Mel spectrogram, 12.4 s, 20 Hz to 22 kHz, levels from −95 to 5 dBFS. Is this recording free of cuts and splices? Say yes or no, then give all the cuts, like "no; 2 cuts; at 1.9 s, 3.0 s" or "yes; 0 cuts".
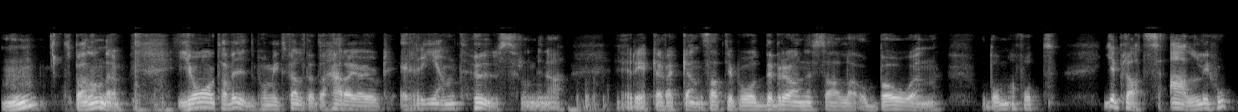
no; 2 cuts; at 2.1 s, 6.7 s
